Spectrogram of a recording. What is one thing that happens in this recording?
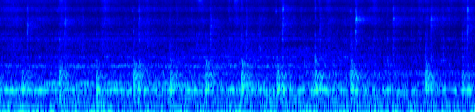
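An electronic synthesizer drones steadily.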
